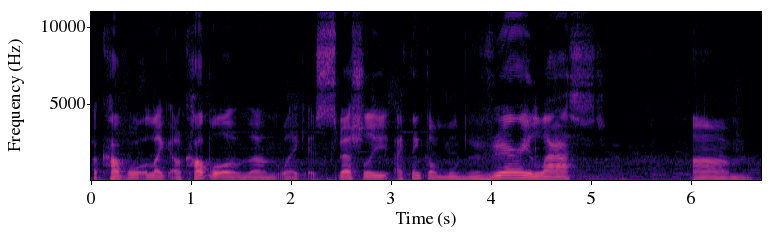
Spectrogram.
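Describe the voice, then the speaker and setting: A man's voice: fairly low pitch, expressive, unhurried, fairly bright tone. A young man rambling casually over gameplay, full of fillers and restarts. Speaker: let's play commentator.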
